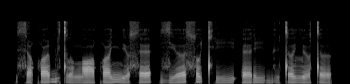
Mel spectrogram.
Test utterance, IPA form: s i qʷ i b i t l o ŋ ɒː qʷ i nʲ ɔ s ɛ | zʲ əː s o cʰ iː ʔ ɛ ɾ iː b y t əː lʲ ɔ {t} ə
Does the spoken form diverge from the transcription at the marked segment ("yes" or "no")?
no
